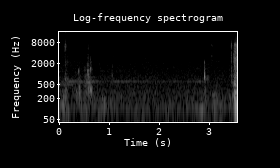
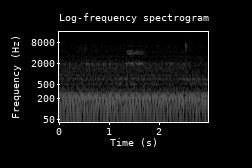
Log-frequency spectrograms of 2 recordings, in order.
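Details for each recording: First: Ford Focus III (also fitted with gas/LPG) with a pressure gauge on the fuel line: starter cranks steadily about three seconds but never fires; spark present, fuel pressure stays below 1 bar, so the in-tank fuel pump assembly is replaced. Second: Ford Focus III that cranked but wouldn't start (wet plug, spark present, won't start on gas either) now running after the fuel pressure was confirmed holding about 3 bar; quiet, smooth idle, no knocks or misses, no warning lights; normal idle.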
